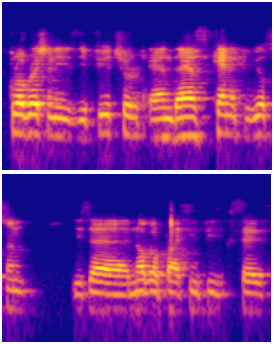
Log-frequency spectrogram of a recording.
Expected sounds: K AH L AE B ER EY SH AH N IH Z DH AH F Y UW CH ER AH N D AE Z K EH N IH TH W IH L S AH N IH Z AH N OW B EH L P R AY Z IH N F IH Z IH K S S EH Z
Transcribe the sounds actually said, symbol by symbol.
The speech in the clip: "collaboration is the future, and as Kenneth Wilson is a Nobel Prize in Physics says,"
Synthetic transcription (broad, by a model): K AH L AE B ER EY SH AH N IH Z DH AH F Y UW CH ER AH N D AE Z K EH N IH T W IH L S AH N IH Z AH N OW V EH L P R AY S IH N F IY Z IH K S S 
